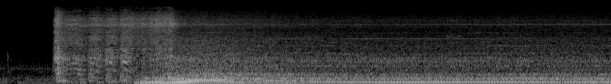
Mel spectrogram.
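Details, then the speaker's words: Kembara engine after reassembly, idling around 880–900 rpm but losing power in gear; owner suspects misfire or low timing after throttle body service and bad plug cables. Cranks, catches, then lumpy uneven idle. "Pressure sensor signal, throttle position sensor signal. Engine tiada power, sama dia macam misfire lah."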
